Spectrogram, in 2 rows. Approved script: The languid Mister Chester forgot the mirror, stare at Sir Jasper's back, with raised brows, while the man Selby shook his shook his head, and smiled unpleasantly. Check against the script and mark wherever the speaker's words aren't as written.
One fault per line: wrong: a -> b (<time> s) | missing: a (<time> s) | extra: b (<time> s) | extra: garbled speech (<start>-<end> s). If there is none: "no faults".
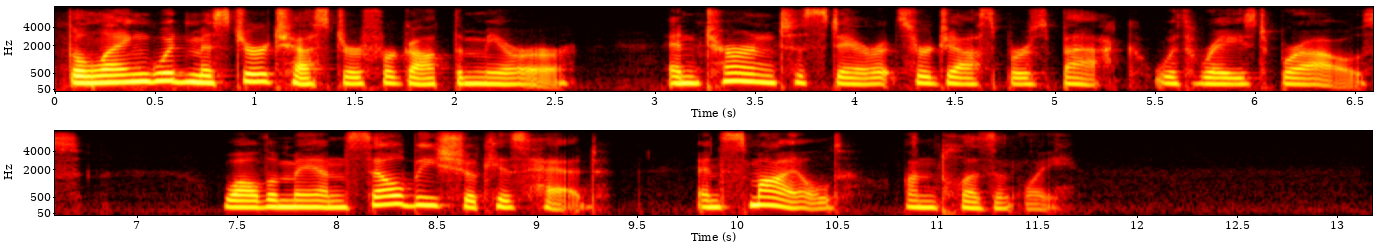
extra: and turned to (3.1 s)
missing: shook his (9.0 s)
